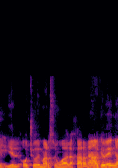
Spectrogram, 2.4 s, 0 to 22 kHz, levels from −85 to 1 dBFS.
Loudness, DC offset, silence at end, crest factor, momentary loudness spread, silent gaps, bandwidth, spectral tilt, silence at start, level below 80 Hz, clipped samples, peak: -23 LUFS; under 0.1%; 0 s; 16 dB; 6 LU; none; 12 kHz; -6 dB/octave; 0 s; -62 dBFS; under 0.1%; -6 dBFS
